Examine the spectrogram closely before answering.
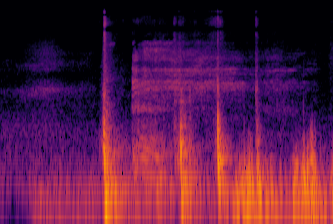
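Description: A car door clicks and swings open.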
